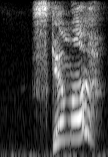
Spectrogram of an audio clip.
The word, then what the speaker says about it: schema: And that's how you pronounce that word. Skma. Schema.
